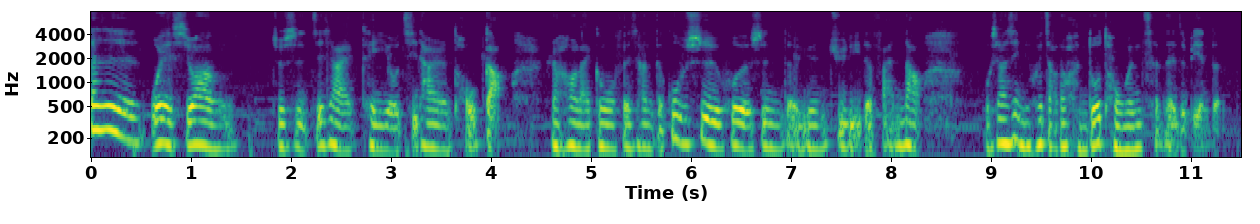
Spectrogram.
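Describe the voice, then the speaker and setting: A woman's very deep, low voice, relaxed in tone, at a moderate pace with ordinary pitch variation. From Taiwan, Taipei. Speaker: podcaster and content creator. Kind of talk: casual solo chat. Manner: relaxed, laughs often.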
